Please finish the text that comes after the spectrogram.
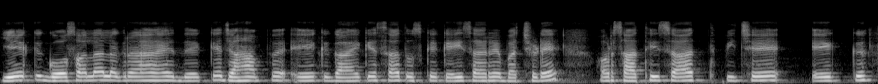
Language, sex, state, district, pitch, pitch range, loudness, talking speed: Hindi, male, Odisha, Khordha, 175 Hz, 170-185 Hz, -17 LUFS, 165 wpm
